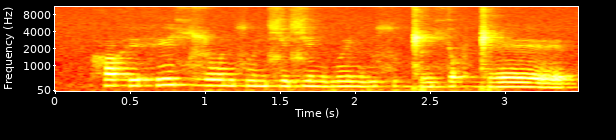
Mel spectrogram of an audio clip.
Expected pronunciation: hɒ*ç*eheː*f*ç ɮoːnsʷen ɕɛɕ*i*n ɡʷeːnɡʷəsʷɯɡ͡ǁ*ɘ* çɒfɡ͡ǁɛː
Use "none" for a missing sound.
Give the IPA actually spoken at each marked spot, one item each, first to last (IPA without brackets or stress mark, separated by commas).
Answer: h, none, e, ɘ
